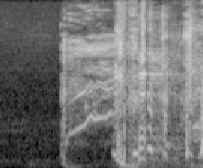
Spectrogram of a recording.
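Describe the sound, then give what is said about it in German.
Coughing comes from an audience at a quiz event, one brief, harsh burst breaking a near-silent moment, with a rough throaty rattle. “Nur Husten aus dem Publikum.”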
